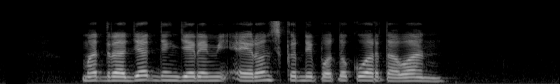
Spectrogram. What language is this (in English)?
Sundanese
